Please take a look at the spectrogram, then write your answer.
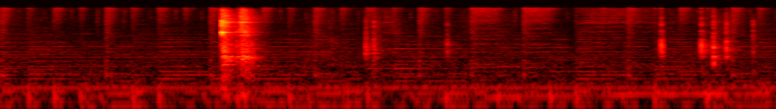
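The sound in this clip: A utensil clinks and scrapes against a dish as a final layer of sweet potato is spread, with one sharper clatter and a few faint taps scattered through otherwise quiet, talk-free stretches.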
